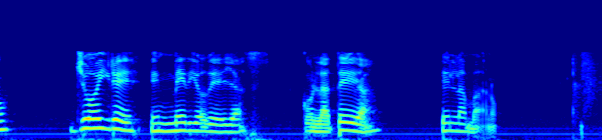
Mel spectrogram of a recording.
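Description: A woman reads aloud into a microphone, heard through loudspeakers.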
